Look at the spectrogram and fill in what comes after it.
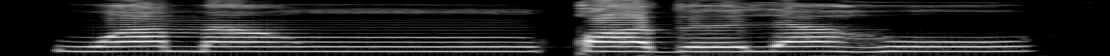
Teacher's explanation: کلمت قبلہ میں حرف القاف کی ادائیگی زبان کے جڑ اور تالو کے نرم حصے سے ہے اور ہمیں یہ حرف کو موٹی آواز میں پڑھنا ہے · قاف حروف الاخفاء میں سے ہے اور اخفاء کا معنی ہے چھپا دینا، لہذا ہم یہ نون کو چھپاتے ہوئے اور غنہ کے ساتھ یہ حکم کو ادا کریں گے. کیونکہ قاف حروف تفخیم میں سے بھی ہے اور غنہ اپنے اگلے والے حرف کا حکم لیتا ہے تفخیم میں اور ترقیق میں، لہذا ہمیں یہ غنہ کو بھی بھاری آواز میں ادا کرنا ہے.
